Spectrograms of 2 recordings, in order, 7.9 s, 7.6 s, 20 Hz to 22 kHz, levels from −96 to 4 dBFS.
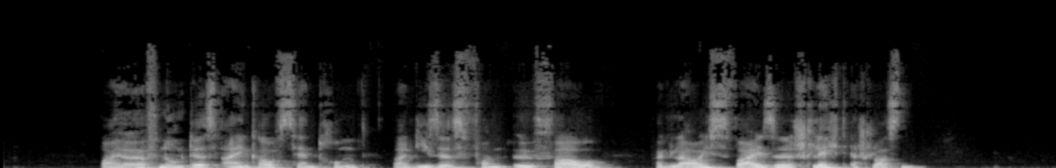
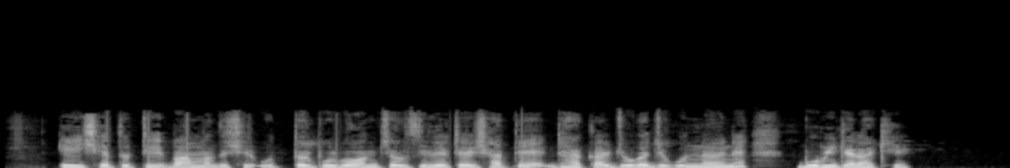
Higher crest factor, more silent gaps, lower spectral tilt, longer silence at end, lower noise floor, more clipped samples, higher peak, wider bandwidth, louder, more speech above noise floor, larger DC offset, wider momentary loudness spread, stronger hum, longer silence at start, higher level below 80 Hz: about the same, 18 dB vs 16 dB; neither; about the same, -7 dB/octave vs -6.5 dB/octave; first, 1 s vs 0.75 s; second, -78 dBFS vs -84 dBFS; neither; about the same, -2 dBFS vs -4 dBFS; first, 14 kHz vs 7.6 kHz; about the same, -20 LUFS vs -19 LUFS; second, 59 dB vs 66 dB; neither; about the same, 10 LU vs 9 LU; neither; first, 0.75 s vs 0.45 s; about the same, -56 dBFS vs -54 dBFS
